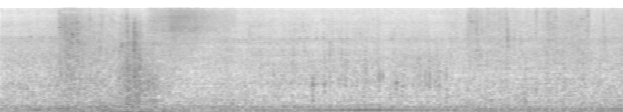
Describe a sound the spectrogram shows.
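Tyres crunch over snow and gravel.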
